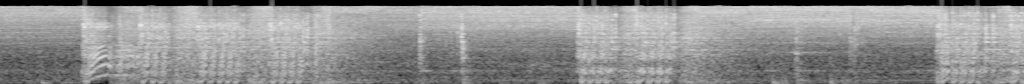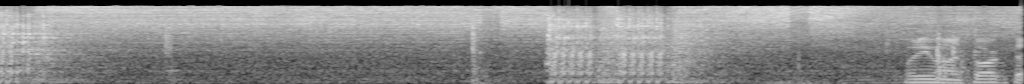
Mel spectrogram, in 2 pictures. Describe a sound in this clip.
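A power tool whirs in loud bursts.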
